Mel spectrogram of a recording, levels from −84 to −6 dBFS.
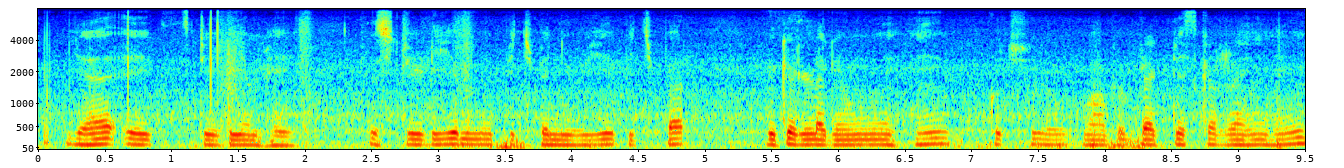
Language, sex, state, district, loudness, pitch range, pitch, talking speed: Hindi, male, Uttar Pradesh, Jalaun, -20 LUFS, 110-120 Hz, 110 Hz, 150 wpm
